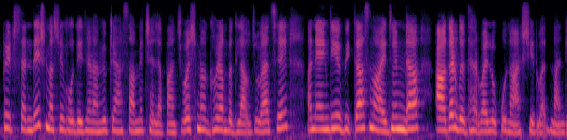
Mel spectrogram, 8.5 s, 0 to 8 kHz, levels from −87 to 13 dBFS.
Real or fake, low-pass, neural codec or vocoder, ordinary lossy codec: fake; none; codec, 16 kHz, 1 kbps, FunCodec, trained on LibriTTS, 50 frames a second; none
